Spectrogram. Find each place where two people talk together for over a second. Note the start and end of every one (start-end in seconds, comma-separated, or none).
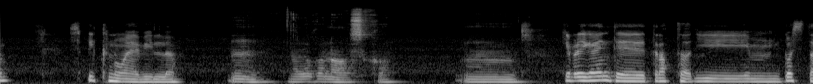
none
